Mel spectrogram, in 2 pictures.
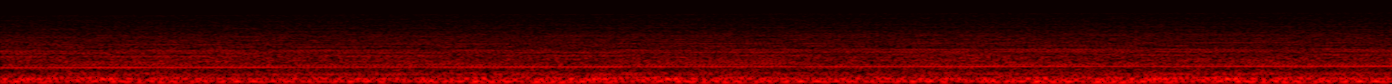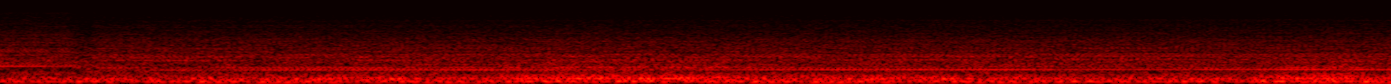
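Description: A car engine hums steadily and slowly rises in pitch.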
